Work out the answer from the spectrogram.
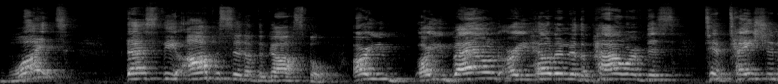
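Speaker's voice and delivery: high, forceful pulpit exhortation; full-force preaching. Real, not acted. Preacher rebuking believers who rely on themselves, impassioned. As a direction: hammer it home to the congregation.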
